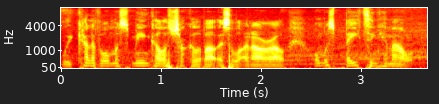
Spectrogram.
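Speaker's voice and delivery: ordinary talk, nothing marked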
